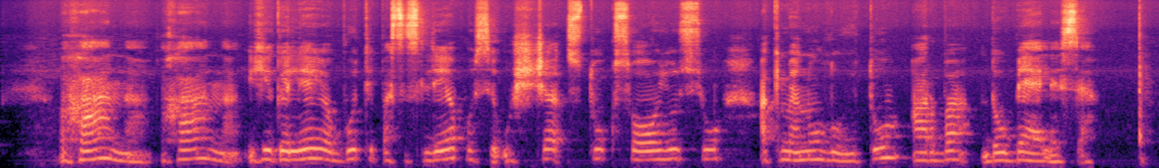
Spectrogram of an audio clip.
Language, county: Lithuanian, Klaipėda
